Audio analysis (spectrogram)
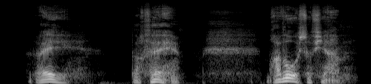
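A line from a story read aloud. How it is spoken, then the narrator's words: Mumbling. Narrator (French): marmonna Gontran Pellepoire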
